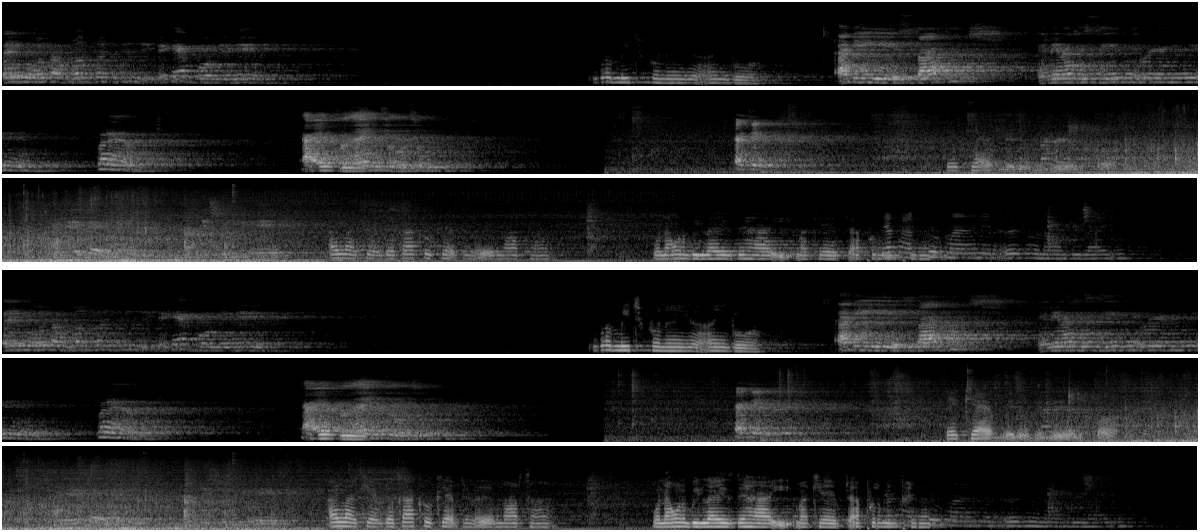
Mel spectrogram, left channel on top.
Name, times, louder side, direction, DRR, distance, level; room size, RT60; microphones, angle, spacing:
voice 1, 0.0-2.7 8.3-10.0 10.4-12.3 12.9-13.4 15.0-16.3 19.3-19.7 22.0-22.1 22.3-22.7 23.6-24.0 24.4-25.4 25.7-26.7 29.8-29.9, left 1 dB, 35° left, -2 dB, 2.3 m, -35 dB
voice 2, 6.0-7.6 15.1-15.6 21.4-23.1 27.2-29.5 30.4-33.2, right 6 dB, 80° right, 13 dB, 0.4 m, -31 dB
sound 1, 18.0-28.0, right 2 dB, 65° right, 2.2 m, -45 dB
Car Tires Start and Stop on Gravel Shoulder, 19.4-30.7, left 1 dB, 15° left, 0.7 m, -36 dB
voice 3, 32.7-35.2, left 3 dB, 70° left, 7 dB, 0.7 m, -44 dB
29.5 x 14.5 x 2.4 m, 2.7 s
head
